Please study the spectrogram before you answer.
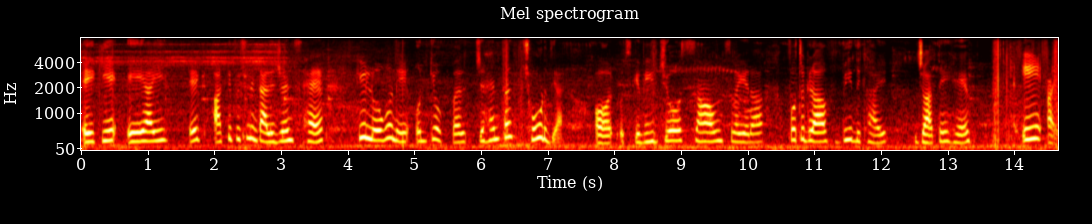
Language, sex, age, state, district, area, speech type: Urdu, female, 18-30, Uttar Pradesh, Ghaziabad, urban, spontaneous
